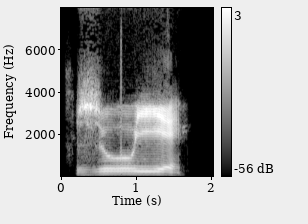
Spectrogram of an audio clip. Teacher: Le T final ne se prononce pas.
